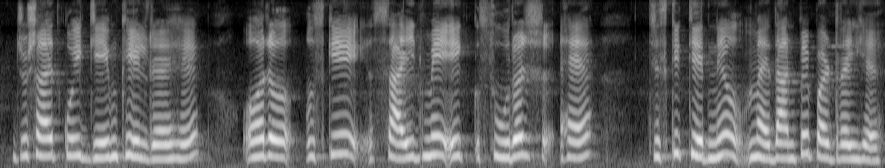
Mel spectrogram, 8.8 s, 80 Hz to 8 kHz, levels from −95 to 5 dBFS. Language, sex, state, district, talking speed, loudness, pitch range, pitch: Hindi, female, Bihar, Supaul, 140 wpm, -15 LUFS, 265-305 Hz, 285 Hz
